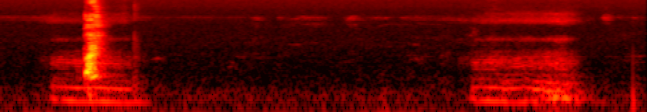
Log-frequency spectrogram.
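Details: Father snoring during sleep, recorded by a family member bothered by the noise: two snorts separated by silence, the first short and sharp, the second longer and buzzing.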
